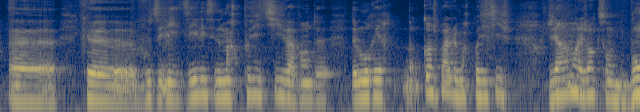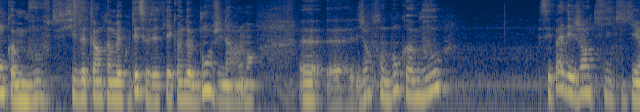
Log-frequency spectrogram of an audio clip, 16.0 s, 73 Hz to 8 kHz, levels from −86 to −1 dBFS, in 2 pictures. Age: 20-39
